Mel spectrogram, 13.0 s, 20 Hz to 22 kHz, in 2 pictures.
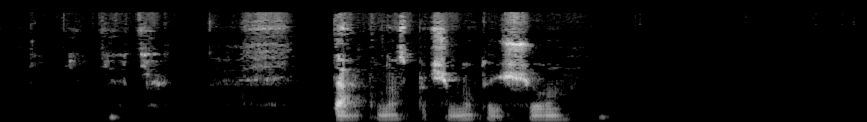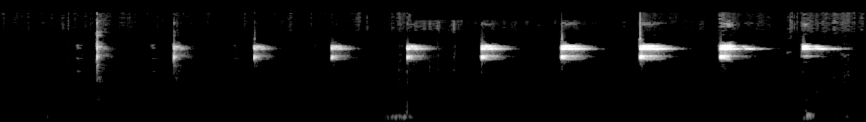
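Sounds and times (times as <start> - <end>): high-pitched electronic beeps: 7.8 - 12.9.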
